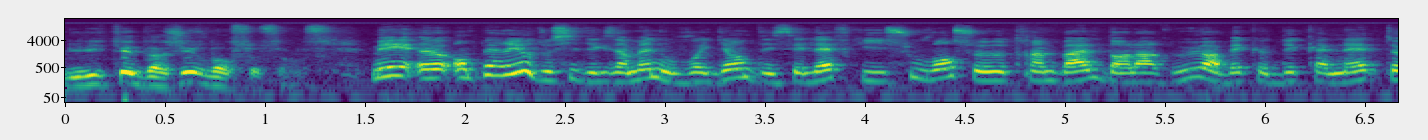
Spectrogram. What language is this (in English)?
French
